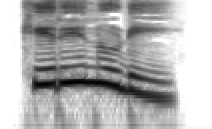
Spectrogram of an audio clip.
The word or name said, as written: ಕರ್ನಾಟ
